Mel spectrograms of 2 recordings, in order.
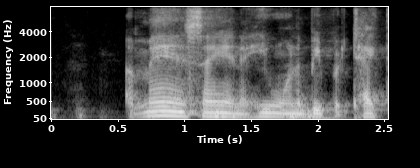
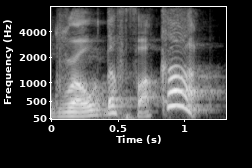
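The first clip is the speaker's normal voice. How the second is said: higher, slow, drawn-out scold; exasperated scolding; 8 semitones higher, 4 dB louder, slower than usual. Real, not acted. Scolding grown men who want protection, a fed-up drawn-out scold. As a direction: tell them off like a fed-up elder.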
